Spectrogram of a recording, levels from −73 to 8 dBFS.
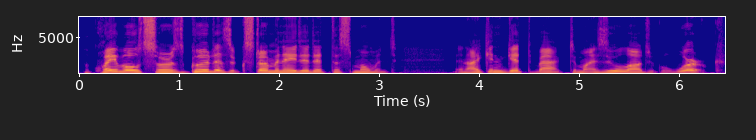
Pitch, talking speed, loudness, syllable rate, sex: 165 Hz, 175 wpm, -19 LUFS, 5.0 syllables/s, male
